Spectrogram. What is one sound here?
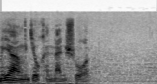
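A young man speaks quietly and sadly.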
